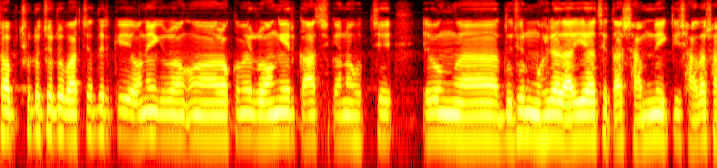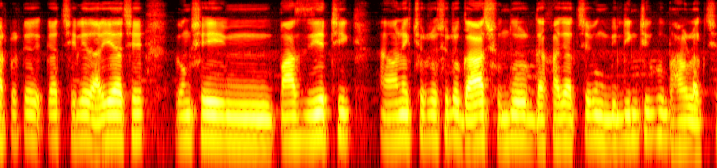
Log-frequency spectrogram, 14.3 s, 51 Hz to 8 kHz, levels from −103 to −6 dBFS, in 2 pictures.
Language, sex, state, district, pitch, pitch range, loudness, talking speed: Bengali, male, West Bengal, Purulia, 125 Hz, 120-130 Hz, -22 LUFS, 165 wpm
